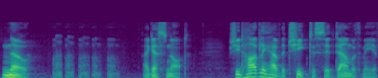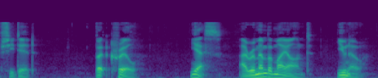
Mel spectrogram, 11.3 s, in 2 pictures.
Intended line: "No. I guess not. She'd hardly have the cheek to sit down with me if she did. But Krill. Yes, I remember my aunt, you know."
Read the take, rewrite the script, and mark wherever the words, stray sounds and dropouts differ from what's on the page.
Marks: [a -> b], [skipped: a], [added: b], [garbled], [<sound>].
"No. [laugh] I guess not. She'd hardly have the cheek to sit down with me if she did. But Krill. Yes, I remember my aunt, you know."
